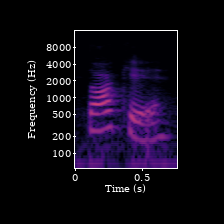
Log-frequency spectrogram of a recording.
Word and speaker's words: toque: So if you see toque with QU replacing the C, it is to maintain the K sound.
